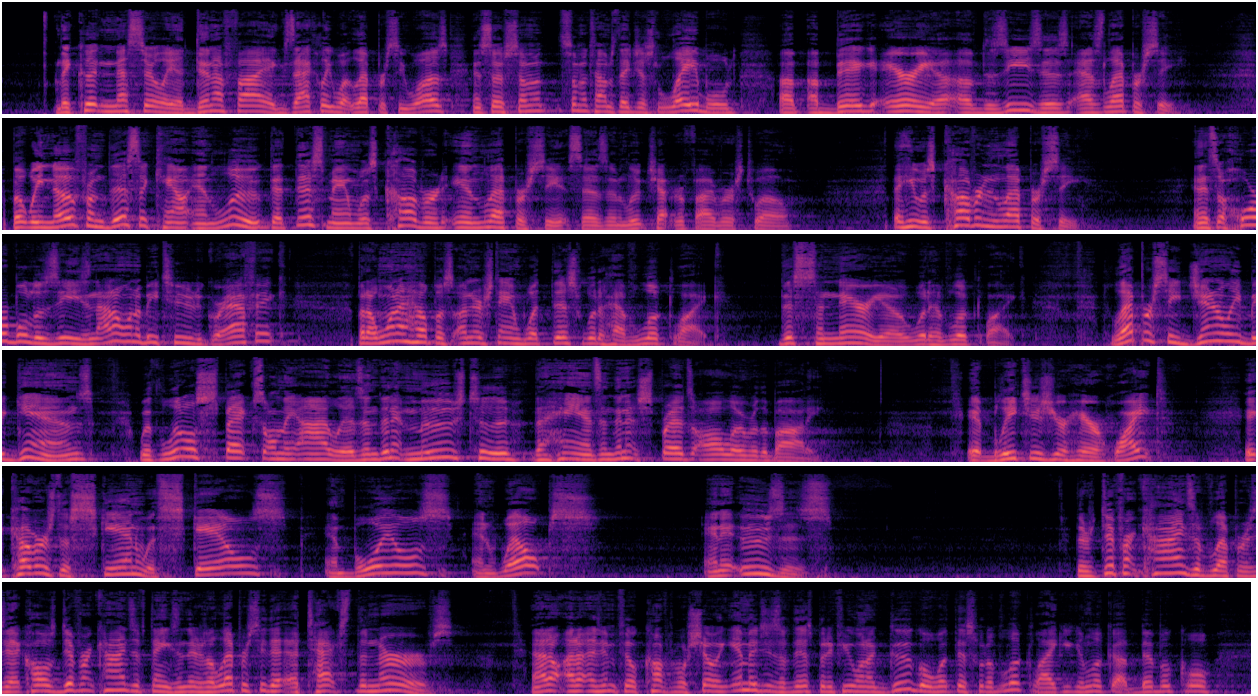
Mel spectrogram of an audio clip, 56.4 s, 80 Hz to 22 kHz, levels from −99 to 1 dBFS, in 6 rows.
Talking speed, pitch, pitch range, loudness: 185 wpm, 185 Hz, 160-205 Hz, -37 LUFS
